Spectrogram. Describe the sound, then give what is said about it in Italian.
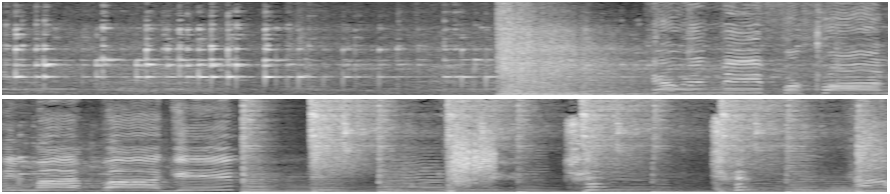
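Glass bottles clinking and smashing as football fans hurl them and set off paper bombs at reporters and camera crews, with sharp glassy hits giving way to a run of loud, booming bangs over a rowdy crowd. “Da qui l'assalto ai cronisti e cameraman con lanci di bottiglie di vetro e bombe carta.”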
